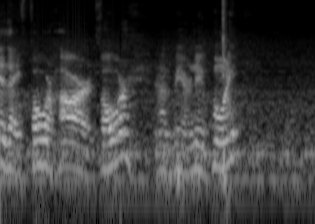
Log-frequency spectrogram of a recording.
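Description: Chips click together.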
